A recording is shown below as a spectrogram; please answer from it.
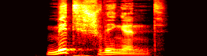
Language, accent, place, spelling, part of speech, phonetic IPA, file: German, Germany, Berlin, mitschwingend, verb, [ˈmɪtˌʃvɪŋənt], De-mitschwingend.ogg
- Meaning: present participle of mitschwingen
